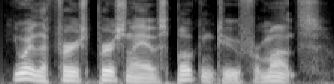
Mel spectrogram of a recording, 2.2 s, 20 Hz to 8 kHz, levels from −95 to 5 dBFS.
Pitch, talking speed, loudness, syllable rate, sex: 105 Hz, 295 wpm, -17 LUFS, 6.8 syllables/s, male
